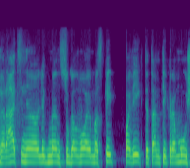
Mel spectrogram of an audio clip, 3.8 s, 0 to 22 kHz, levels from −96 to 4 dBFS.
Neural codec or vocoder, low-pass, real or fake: none; 10.8 kHz; real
